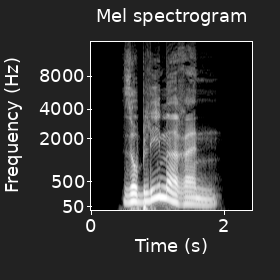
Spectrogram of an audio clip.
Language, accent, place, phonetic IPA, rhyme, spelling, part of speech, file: German, Germany, Berlin, [zuˈbliːməʁən], -iːməʁən, sublimeren, adjective, De-sublimeren.ogg
- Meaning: inflection of sublim: 1. strong genitive masculine/neuter singular comparative degree 2. weak/mixed genitive/dative all-gender singular comparative degree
